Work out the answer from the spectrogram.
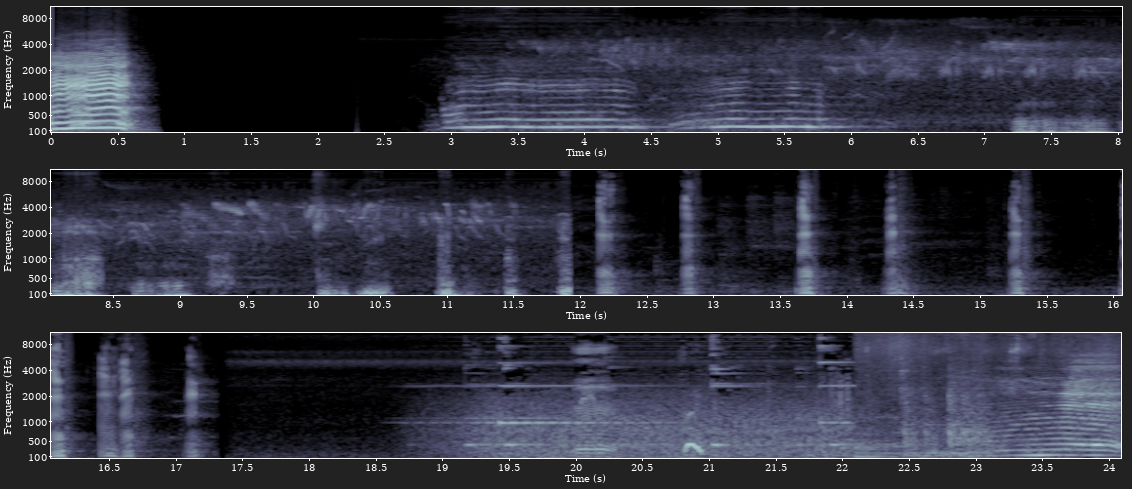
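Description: A string of animal calls: a cow's loud moo ending right at the start, two shorter pitched calls a few seconds in, then a long run of short, sharp warthog grunts, and bleating calls near the end.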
